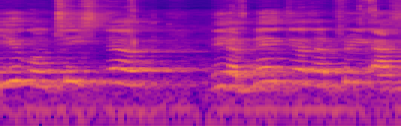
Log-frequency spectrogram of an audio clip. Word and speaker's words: amygdala: This 3-year-old, he said, it's the manana. I said, that's all right. I said, amygdala. He said, amygdala. Now, he didn't know how to pronounce it, but he knew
